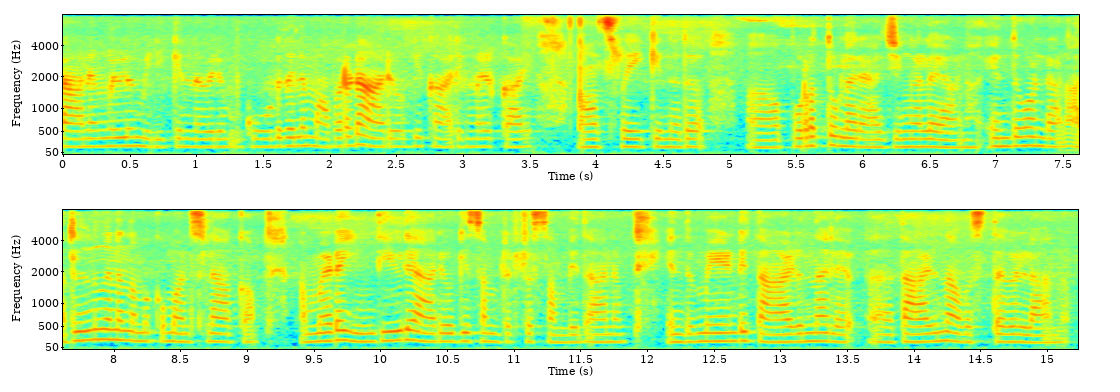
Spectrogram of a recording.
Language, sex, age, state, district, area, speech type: Malayalam, female, 30-45, Kerala, Alappuzha, rural, spontaneous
